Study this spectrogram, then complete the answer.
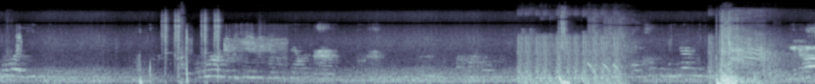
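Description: Bursts of gunfire from a shooting video game, including sniper and rapid fire, crack out in short clusters over a quieter background, with a couple of louder shots near the end.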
